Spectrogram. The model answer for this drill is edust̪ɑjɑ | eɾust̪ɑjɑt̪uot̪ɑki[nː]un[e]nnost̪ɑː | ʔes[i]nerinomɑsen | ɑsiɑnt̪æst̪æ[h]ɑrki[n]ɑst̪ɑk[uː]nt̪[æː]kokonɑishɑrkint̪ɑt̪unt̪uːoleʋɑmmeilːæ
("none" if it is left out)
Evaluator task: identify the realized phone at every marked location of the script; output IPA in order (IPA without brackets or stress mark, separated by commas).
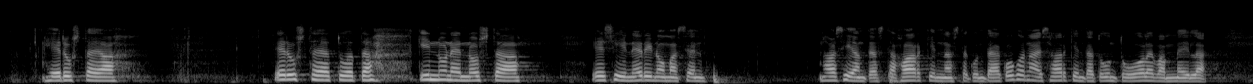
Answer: nː, e, iː, h, nː, u, æː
